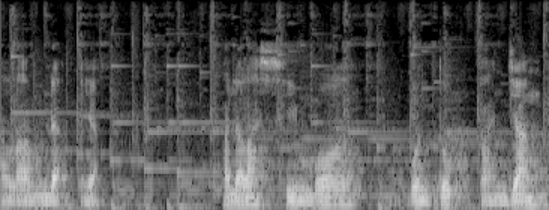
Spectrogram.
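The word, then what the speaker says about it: lambda: dengan huruf Yunani ini nyanyi dibacanya landak ini dibacanya lamda ya adalah simbol untuk panjang gelombang yang dimaksud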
